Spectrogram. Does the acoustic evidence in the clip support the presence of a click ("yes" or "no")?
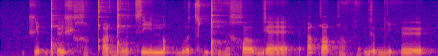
yes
